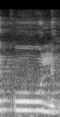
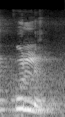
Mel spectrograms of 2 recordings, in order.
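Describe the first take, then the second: First: कूल with a long drawn-out oo; wrong long vowel. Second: कुल with a short, quick u; short vowel. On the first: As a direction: stretch the vowel in कूल as a mistake demo. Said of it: "ऐसे नहीं बोल सकते कूल". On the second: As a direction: keep the u in कुल brief. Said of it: "ऐसे नहीं बोल सकते". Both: Shown as a demonstration.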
